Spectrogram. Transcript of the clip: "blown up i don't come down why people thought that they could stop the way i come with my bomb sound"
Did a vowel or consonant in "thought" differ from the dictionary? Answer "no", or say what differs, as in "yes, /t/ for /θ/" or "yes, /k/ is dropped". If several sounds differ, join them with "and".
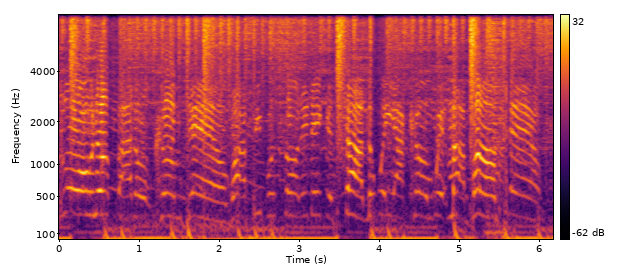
yes, /s/ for /θ/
